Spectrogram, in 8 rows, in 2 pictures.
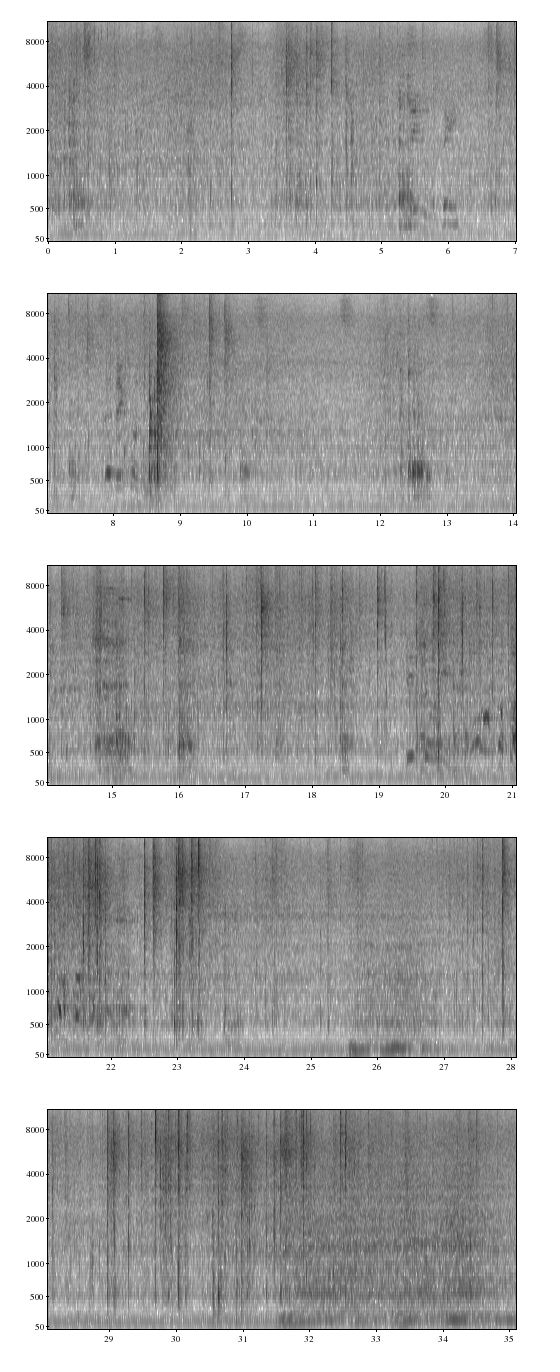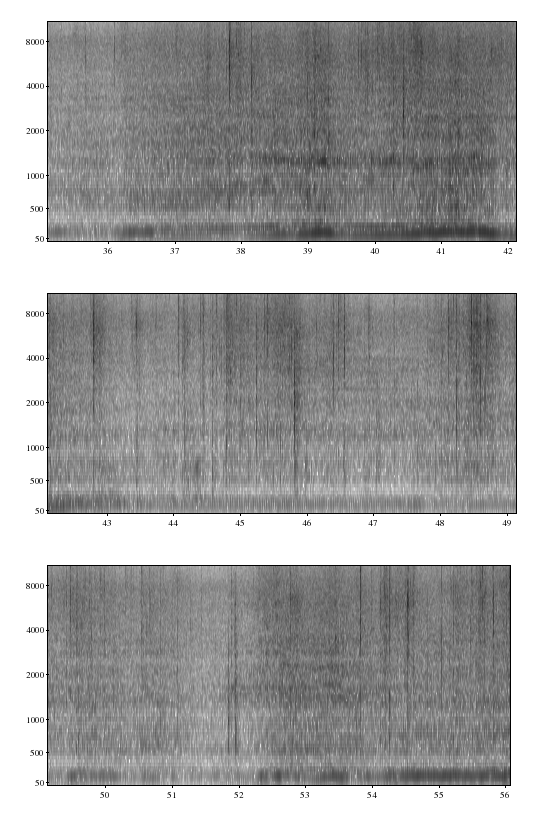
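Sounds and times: engine pulling at low revs: 0.0 - 56.0
sticks crackling under tyres: 0.0 - 56.0.

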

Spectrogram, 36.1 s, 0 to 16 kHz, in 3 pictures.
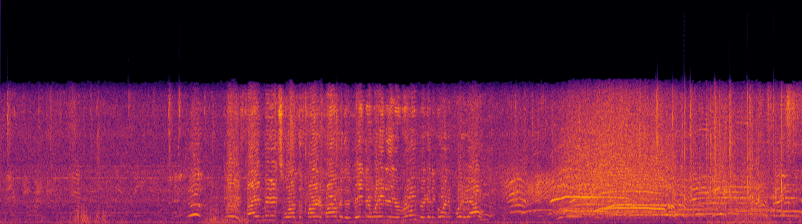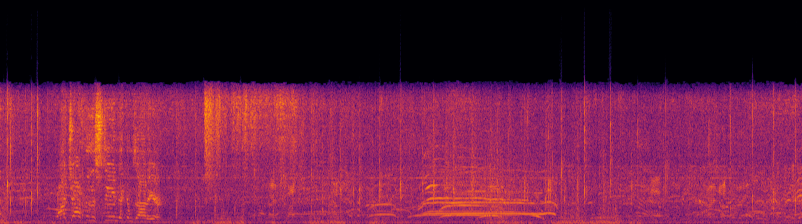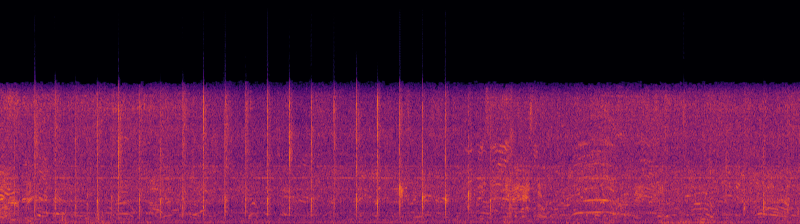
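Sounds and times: people talking: 0.0 - 8.3, 10.2 - 18.0, 20.9 - 36.0
engine humming: 0.0 - 36.0
fire crackling and popping: 10.5 - 31.9.

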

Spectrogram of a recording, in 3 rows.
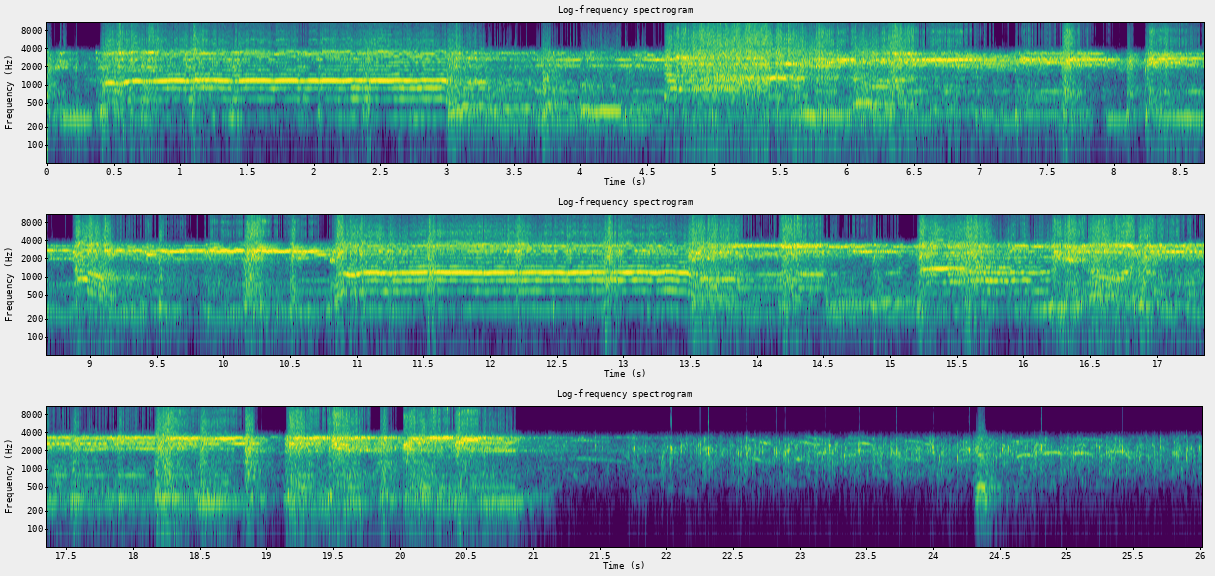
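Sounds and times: person singing: 0.0 - 7.1, 8.7 - 9.8, 10.7 - 18.4
live rock band playing: 0.0 - 21.2.

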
